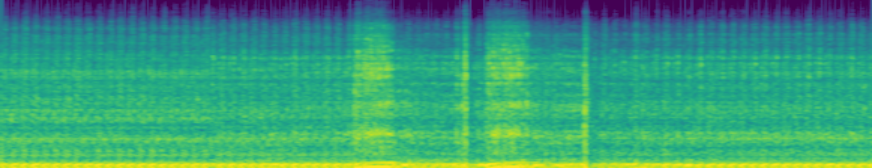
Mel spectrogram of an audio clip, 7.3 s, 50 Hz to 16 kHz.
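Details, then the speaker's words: 1966 Ford Bronco, sat years, carbureted with timing off: low lumpy idle with uneven thump and skipped beats; plug check shows cylinders 3 and 6 dead, not firing; exhaust leak underneath also noted. "i was pulling plugs and three and six decided that they're not doing anything and they're not really compensating much"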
